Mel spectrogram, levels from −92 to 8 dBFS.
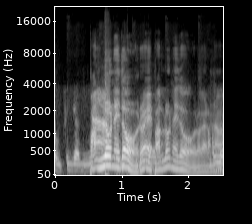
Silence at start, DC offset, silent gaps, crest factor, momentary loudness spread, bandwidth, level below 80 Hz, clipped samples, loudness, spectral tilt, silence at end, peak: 0 s; under 0.1%; none; 14 dB; 15 LU; 12 kHz; -46 dBFS; 0.2%; -14 LUFS; -7 dB/octave; 0 s; 0 dBFS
